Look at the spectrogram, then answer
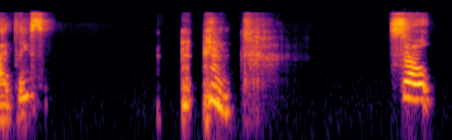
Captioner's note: clears throat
